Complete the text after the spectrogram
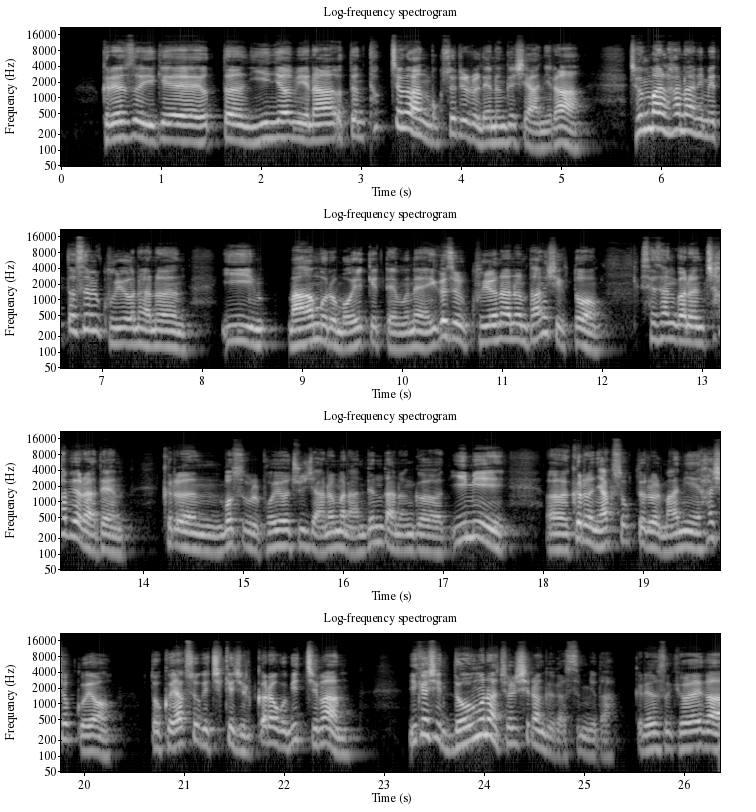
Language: Korean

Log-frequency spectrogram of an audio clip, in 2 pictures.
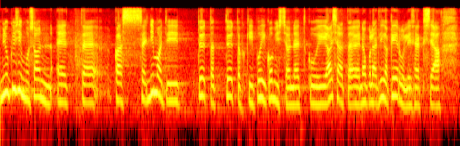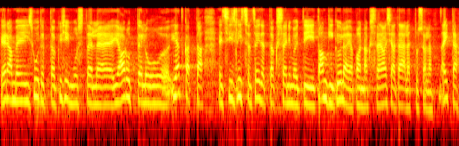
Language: Estonian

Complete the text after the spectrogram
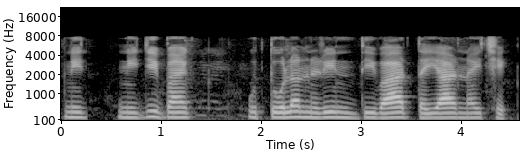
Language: Magahi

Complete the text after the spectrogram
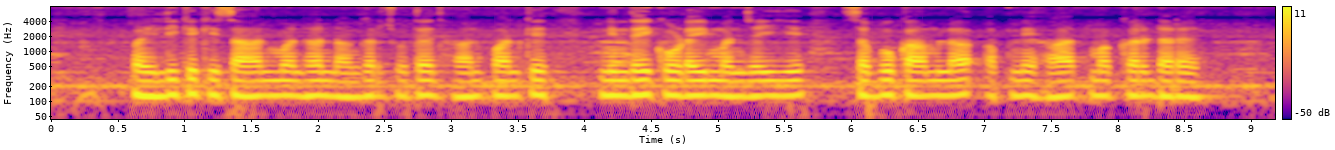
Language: Chhattisgarhi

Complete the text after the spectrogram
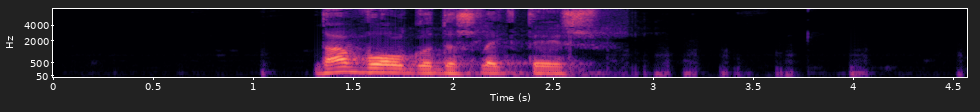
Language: Mari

